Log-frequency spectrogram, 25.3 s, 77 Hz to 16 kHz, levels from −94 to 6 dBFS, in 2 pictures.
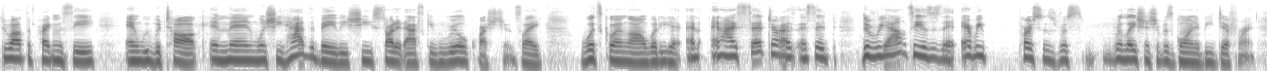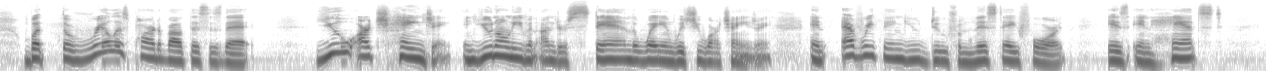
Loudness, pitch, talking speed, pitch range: -40 LUFS, 180 Hz, 195 wpm, 160-210 Hz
